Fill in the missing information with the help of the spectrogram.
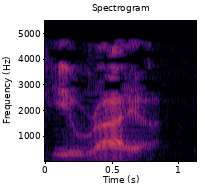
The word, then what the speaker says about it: Uriah: 16, Zer, U, Rai, See, there's three vowels in an order, but they're all pronounced. Uriah.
